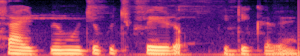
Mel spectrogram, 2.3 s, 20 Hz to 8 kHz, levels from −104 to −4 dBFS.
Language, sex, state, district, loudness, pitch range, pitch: Hindi, female, Uttar Pradesh, Budaun, -16 LUFS, 130-180 Hz, 175 Hz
